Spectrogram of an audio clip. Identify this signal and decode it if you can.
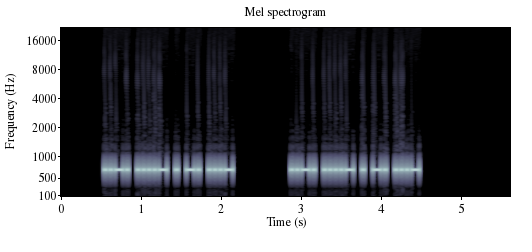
Morse code, heard as a keyed tone, about 36 wpm, 700 Hz. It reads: F4ENV F4ENV
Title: DXCC-100 Call Signs - 5 Characters - Repeated 2x - 35wpm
